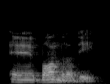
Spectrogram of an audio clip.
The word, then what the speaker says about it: vendredi: EN se pronuncia an, vendredi.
